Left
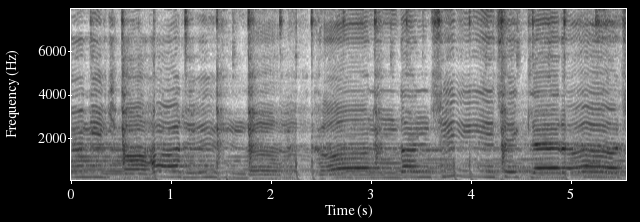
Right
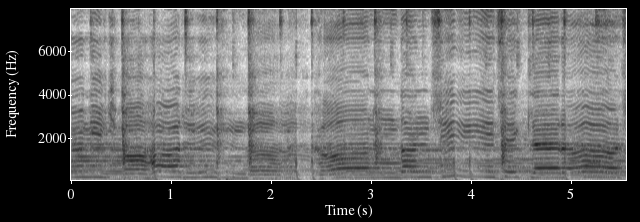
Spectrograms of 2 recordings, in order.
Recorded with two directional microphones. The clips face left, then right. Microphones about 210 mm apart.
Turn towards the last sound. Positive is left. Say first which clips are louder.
# left 3 dB
turn(degrees=35)  # may be behind; listen again after turning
